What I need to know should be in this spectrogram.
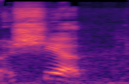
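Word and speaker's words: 시옷: De ahí esta, que es como que la terminación de una casa, la parte de arriba de una casa, y se pronuncia como Shiot.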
